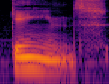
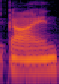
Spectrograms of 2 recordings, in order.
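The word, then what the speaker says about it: Gins: And then the last two would be Gloria Gaines instead of Gloria Gyn. It's spelled G I N S but it's pronounced Gaines and then Brienne.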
